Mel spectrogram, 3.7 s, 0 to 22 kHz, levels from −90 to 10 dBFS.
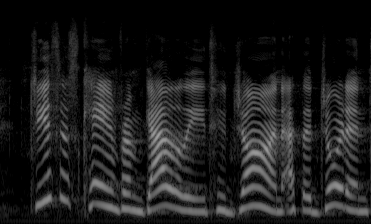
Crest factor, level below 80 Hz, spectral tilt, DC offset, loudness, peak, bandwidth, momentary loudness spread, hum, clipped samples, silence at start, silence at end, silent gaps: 20 dB; -86 dBFS; -2 dB/octave; under 0.1%; -36 LUFS; -18 dBFS; 16.5 kHz; 12 LU; none; under 0.1%; 0.3 s; 0 s; none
